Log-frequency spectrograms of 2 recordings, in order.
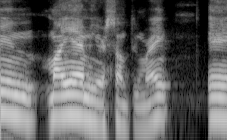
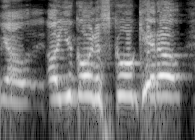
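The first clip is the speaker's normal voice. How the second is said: higher, louder mock shout of a smug rich guy; condescending shout; 9 semitones higher, 5 dB louder than usual. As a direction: talk down to the kid, hammed up. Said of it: "he's like".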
